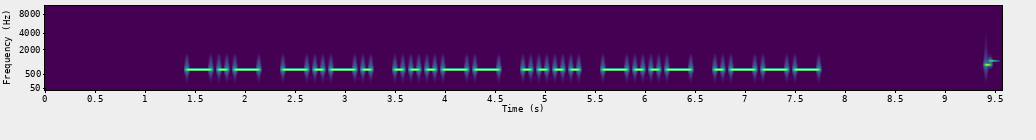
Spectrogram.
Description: Morse code, heard as a keyed tone, about 15 wpm, 700 Hz. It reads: KC3HXJ
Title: USA Call Signs Repeated 3x 15wpm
